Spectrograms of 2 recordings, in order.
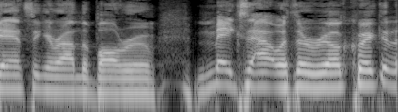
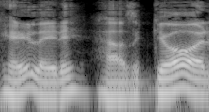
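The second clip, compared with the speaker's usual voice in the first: put-on seductive voice, much lower; 5 semitones lower than usual. Retelling a scene where Dick Grayson walks up to a lady, as a mock-seductive Dick Grayson line. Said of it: "basically seduces the living, loving crap".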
